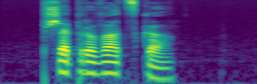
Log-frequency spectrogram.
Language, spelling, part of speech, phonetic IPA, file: Polish, przeprowadzka, noun, [ˌpʃɛprɔˈvat͡ska], Pl-przeprowadzka.ogg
